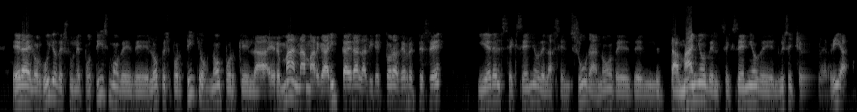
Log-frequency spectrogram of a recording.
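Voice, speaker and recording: A man talks at a moderate pace with a plain, everyday voice. His pitch is medium, with ordinary variation. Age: 60s. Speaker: sports journalist. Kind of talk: interview.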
